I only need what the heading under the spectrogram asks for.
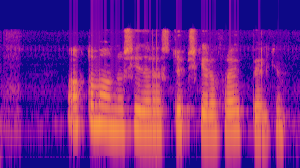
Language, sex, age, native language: Icelandic, female, 40-49, Icelandic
